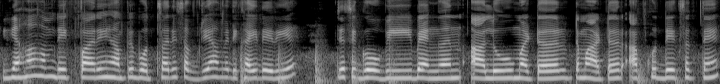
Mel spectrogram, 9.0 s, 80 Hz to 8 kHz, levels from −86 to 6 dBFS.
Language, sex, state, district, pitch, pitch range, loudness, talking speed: Hindi, male, Rajasthan, Jaipur, 235 Hz, 225-245 Hz, -16 LUFS, 180 wpm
